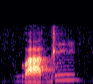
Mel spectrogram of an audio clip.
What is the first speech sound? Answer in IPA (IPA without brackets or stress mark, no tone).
ɡʷ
